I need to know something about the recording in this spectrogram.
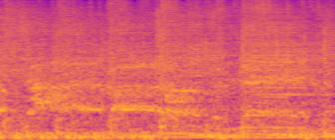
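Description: Progressive thrash metal recording: distorted electric guitar, bass and drums playing continuously, with shouted vocals.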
